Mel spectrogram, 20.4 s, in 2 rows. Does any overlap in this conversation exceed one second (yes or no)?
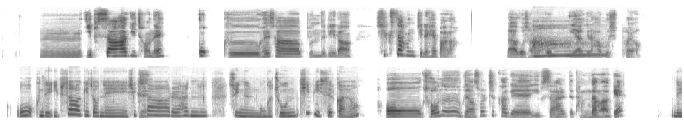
yes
